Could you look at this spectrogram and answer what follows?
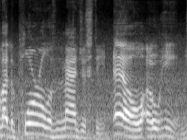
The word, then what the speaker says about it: Elohim: Elohim, which is Aleph, Lamed, He, Vav, Mem, or E-L-O-Y-M, or E-L-O-H-Y-M, Y-M, Y-M, I sounded so southern, Elohim, all right? We spell that in English, E-L-O-H-I-M, Elohim.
